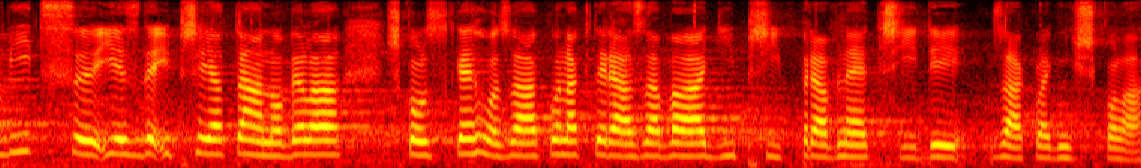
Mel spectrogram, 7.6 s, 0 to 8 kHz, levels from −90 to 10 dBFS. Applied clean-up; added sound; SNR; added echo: none; none; none; none.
